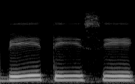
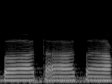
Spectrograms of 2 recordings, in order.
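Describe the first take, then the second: First: The letters end in an Urdu-style 'e' vowel. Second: The letters end in an Arabic-style 'a' vowel. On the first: The speaker calls it wrong. "Urdu तलफ़ुज़ से परहेज़ करना है, यानी बे ते से ... हरगिज़ ना पढ़ें" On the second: The speaker calls it right. "बल्कि बा ता ता हा खा तो ज़ुआ पढ़ें"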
